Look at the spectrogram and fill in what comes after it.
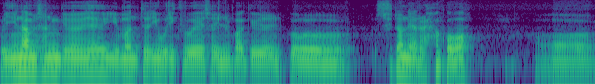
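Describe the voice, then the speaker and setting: A man's dark, mellow, medium-pitched voice at a very slow pace, with fairly even intonation and audible room echo. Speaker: senior pastor. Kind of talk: sermon. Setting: church.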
